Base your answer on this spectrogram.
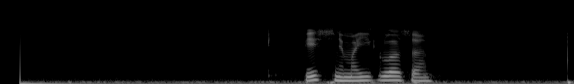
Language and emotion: Russian, neutral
